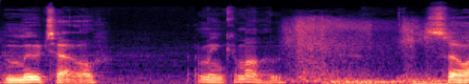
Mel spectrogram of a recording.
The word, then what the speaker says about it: Muto: this cave playing Yugi moto you know when the enemy they always pronounce it like moto but it's clearly spelled Muto I mean come on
